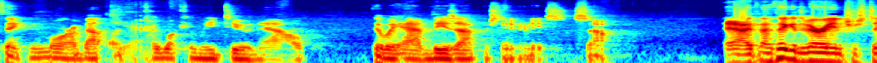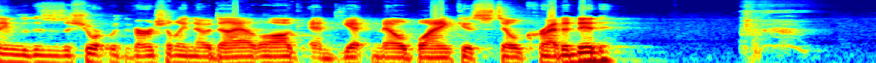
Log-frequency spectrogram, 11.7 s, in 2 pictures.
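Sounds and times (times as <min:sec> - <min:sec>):
speech: 0:00.0 - 0:04.2, 0:04.8 - 0:10.0, 0:10.8 - 0:11.0
cough: 0:10.8 - 0:11.3.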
